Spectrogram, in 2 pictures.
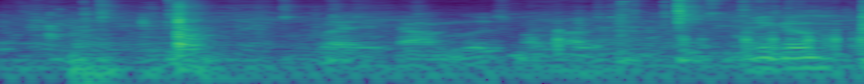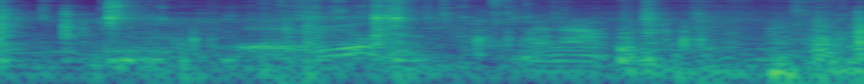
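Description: Metal clinks and knocks of litter poles and strap buckles against the litter rack stanchions as loaded litters are fitted into place inside a helicopter cabin, a scatter of sharp irregular clanks.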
